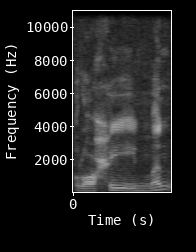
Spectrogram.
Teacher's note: را پر زبر ہے، را کو پر کر کے پڑھیں گے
